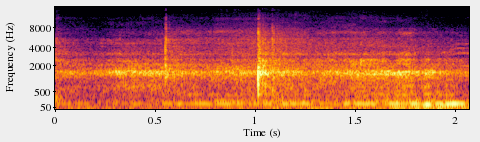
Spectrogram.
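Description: A hockey stick clacks against a puck in an echoing indoor rink.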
